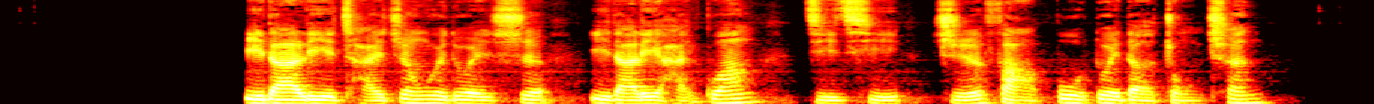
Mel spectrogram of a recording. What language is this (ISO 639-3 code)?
zho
